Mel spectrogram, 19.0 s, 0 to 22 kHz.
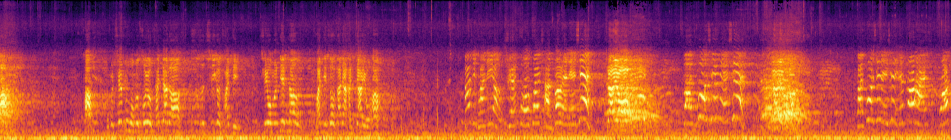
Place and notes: National Dr. Sun Yat-sen Memorial Hall - Workers protest
Workers protest, Sony PCM D50 + Soundman OKM II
